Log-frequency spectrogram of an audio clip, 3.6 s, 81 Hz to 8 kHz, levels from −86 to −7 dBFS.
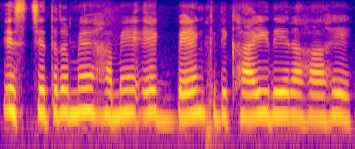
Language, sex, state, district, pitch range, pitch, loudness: Hindi, female, Madhya Pradesh, Bhopal, 225-250 Hz, 235 Hz, -16 LUFS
